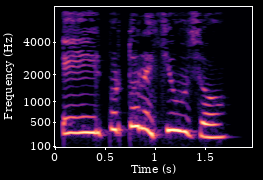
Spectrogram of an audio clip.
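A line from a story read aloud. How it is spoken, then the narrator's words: Shouted question. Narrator (Italian): chiese di nuovo il signore affacciato sempre gridando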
